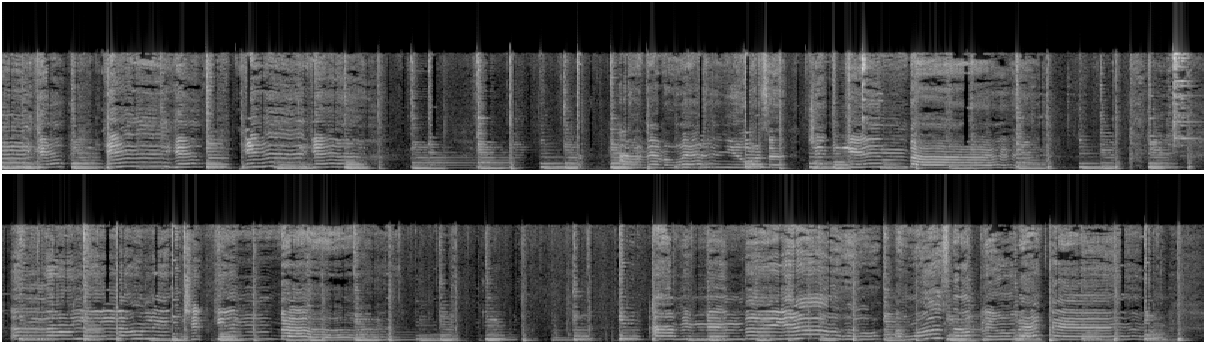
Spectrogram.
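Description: Ukulele strummed in a steady rhythm of repeated chords, with a wordless voice carrying a melody over it at times.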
